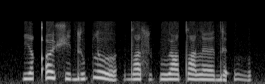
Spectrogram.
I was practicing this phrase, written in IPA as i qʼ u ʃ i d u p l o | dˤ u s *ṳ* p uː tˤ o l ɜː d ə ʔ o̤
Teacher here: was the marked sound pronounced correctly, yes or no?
no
